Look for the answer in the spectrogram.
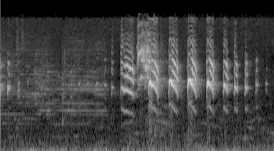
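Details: Female Horsfield's babbler giving a run of about eight harsh, buzzy notes, each a steep downward sweep, spaced roughly three to a second after a quiet faint start.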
